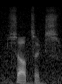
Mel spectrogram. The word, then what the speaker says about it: Celtics: um Celtics one um Celtics Celtics with with a soft C oh gotcha yeah um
